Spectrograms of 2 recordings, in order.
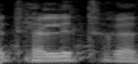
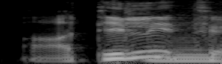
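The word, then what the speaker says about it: delete: 만큼 아, 진보 진영에서는 이제 델리트가 됐다. 딜리트. 음. 네, 아, 죄송합니다.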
